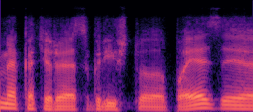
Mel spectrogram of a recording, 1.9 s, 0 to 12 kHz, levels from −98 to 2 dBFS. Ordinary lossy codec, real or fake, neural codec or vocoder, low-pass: Opus, 16 kbps; fake; codec, 16 kHz, 0.5 kbps, X-Codec, HuBERT features, trained on LibriSpeech; 7.2 kHz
